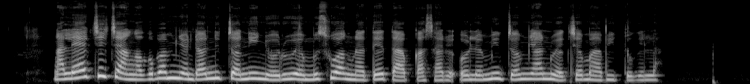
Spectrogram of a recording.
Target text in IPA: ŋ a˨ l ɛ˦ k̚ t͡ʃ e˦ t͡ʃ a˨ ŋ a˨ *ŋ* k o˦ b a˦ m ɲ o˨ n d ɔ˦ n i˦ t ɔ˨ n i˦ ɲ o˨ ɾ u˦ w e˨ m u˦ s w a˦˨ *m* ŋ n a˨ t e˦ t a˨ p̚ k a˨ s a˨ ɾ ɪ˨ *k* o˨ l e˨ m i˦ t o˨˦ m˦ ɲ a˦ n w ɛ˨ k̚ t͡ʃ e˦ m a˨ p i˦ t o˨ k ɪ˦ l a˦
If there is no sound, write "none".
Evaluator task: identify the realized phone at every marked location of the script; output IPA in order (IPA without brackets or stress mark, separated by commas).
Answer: none, none, ʔ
